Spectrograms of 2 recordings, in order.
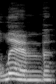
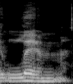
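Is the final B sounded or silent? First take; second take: sounded; silent. First: The final B is pronounced. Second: The final B is silent. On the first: The speaker calls it wrong. "but it's not a limb" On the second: The speaker calls it right. "it's a limb"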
